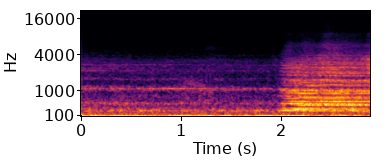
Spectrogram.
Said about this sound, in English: Let the train go by.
